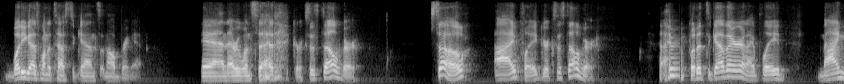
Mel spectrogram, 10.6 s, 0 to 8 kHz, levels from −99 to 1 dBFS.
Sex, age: male, 20-39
